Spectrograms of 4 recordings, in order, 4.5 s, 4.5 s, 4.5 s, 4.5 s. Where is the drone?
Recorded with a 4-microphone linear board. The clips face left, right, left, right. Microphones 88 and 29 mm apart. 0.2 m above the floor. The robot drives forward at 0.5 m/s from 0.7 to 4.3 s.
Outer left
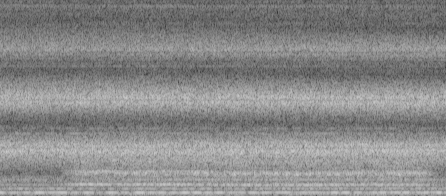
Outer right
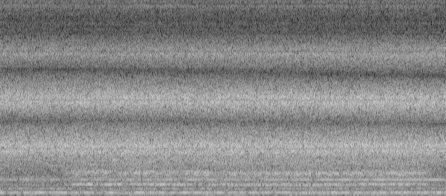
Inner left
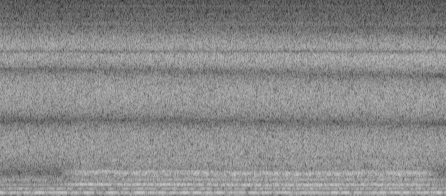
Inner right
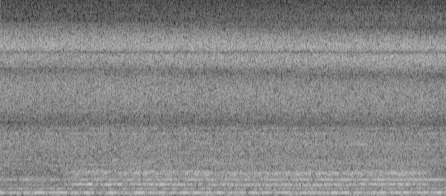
25° left (ahead or behind).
